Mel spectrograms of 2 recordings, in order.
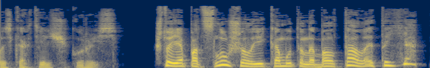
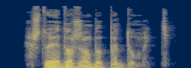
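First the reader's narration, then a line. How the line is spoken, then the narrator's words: Mumbling. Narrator (Russian): промямлил Воля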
